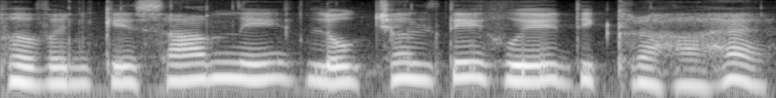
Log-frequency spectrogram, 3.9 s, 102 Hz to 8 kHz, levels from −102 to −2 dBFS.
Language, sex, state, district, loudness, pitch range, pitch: Hindi, female, Assam, Kamrup Metropolitan, -15 LUFS, 205-235 Hz, 225 Hz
